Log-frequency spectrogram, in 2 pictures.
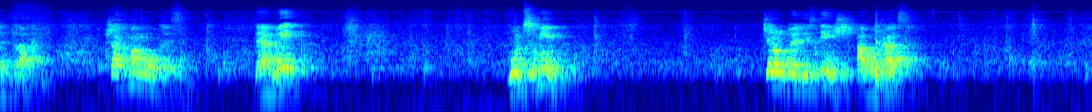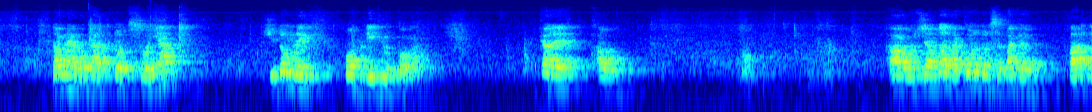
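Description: An elderly man speaks calmly in short phrases with pauses, close by.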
